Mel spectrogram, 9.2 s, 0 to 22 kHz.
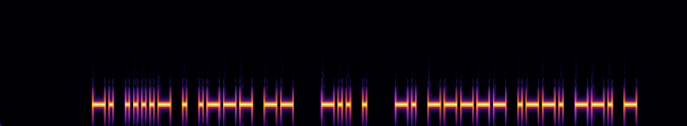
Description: Morse code, heard as a keyed tone, about 22 wpm, 700 Hz. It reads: N4EJM DE N0PGT
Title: USA Callsign DE Callsign - 5 Characters - 22wpm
